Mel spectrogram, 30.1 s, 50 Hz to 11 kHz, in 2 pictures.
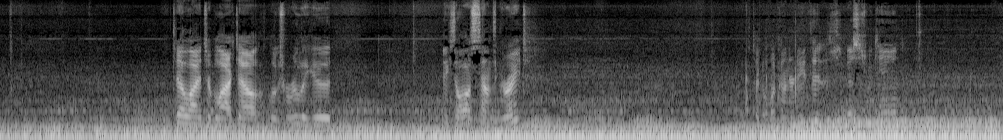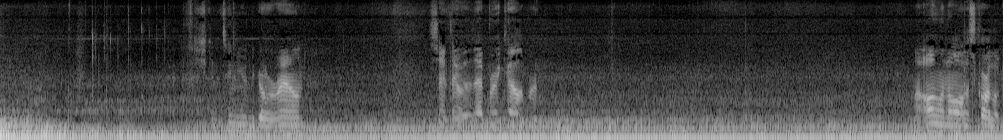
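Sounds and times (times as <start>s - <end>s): car engine idling: 0.0s - 30.0s.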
